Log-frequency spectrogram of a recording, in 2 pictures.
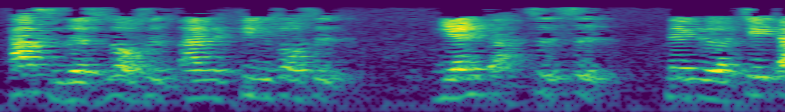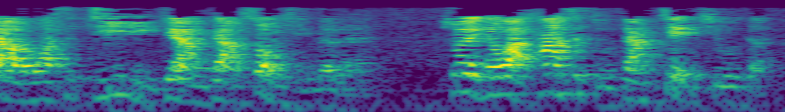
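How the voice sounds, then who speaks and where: A man lecturing on Buddhist scripture, talking haltingly with many repeats and filler particles. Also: sits high, a little hiss or hum. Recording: dull lo-fi recording.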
